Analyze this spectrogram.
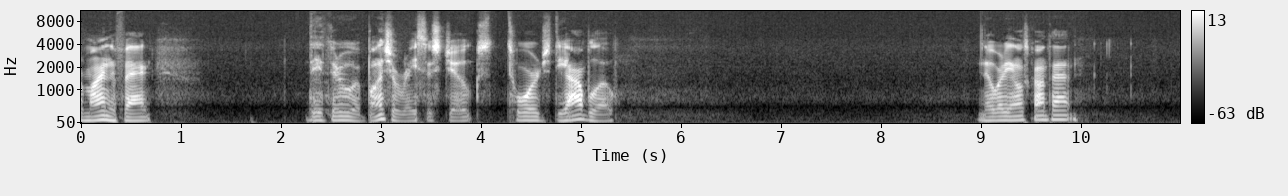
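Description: A man talks calmly and close to a microphone, in short bursts.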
